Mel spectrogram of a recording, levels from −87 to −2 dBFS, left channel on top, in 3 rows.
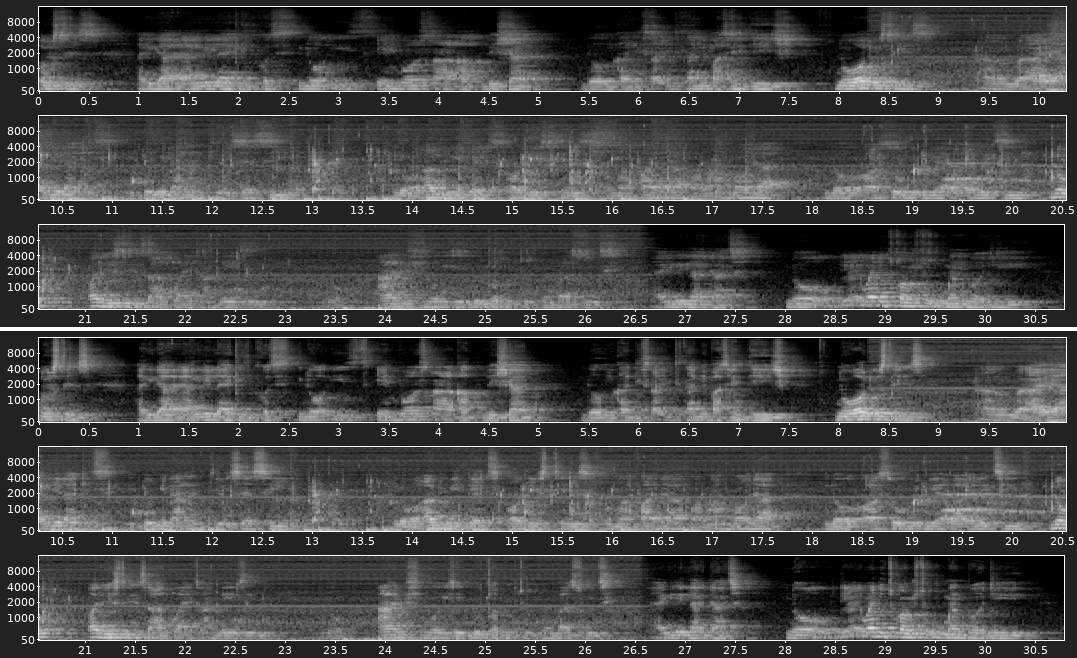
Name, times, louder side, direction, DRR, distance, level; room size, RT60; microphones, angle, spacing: voice 1, 0.0-4.9 5.4-7.6 8.0-8.9 9.3-12.9 13.8-17.8 18.1-22.8 23.3-23.6 23.9-26.3 26.6-27.6 28.0-30.4, right 2 dB, 90° right, 4.7 m, -29 dB
sound 1, 8.3-26.6, right 1 dB, 10° right, 5.1 m, -43 dB
sound 2, 8.5-24.5, left 1 dB, 10° left, 2.6 m, -39 dB
sound 3, 10.1-17.4, equal, 30° left, 4.0 m, -31 dB
24.0 x 23.5 x 6.6 m
head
